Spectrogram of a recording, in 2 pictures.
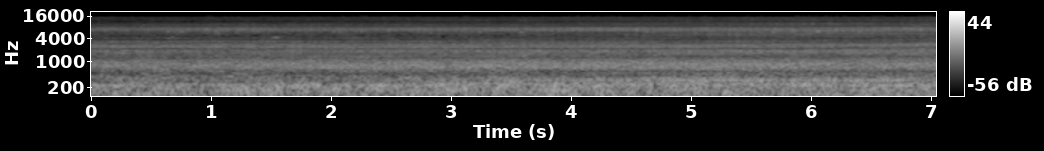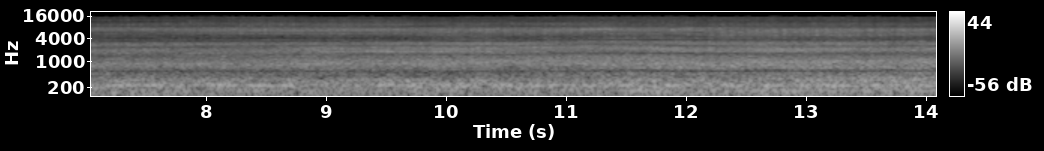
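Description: Yanmar rice combine harvester running steadily at working speed, a constant engine hum with a mechanical hiss over it, growing slowly louder as the machine comes closer.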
